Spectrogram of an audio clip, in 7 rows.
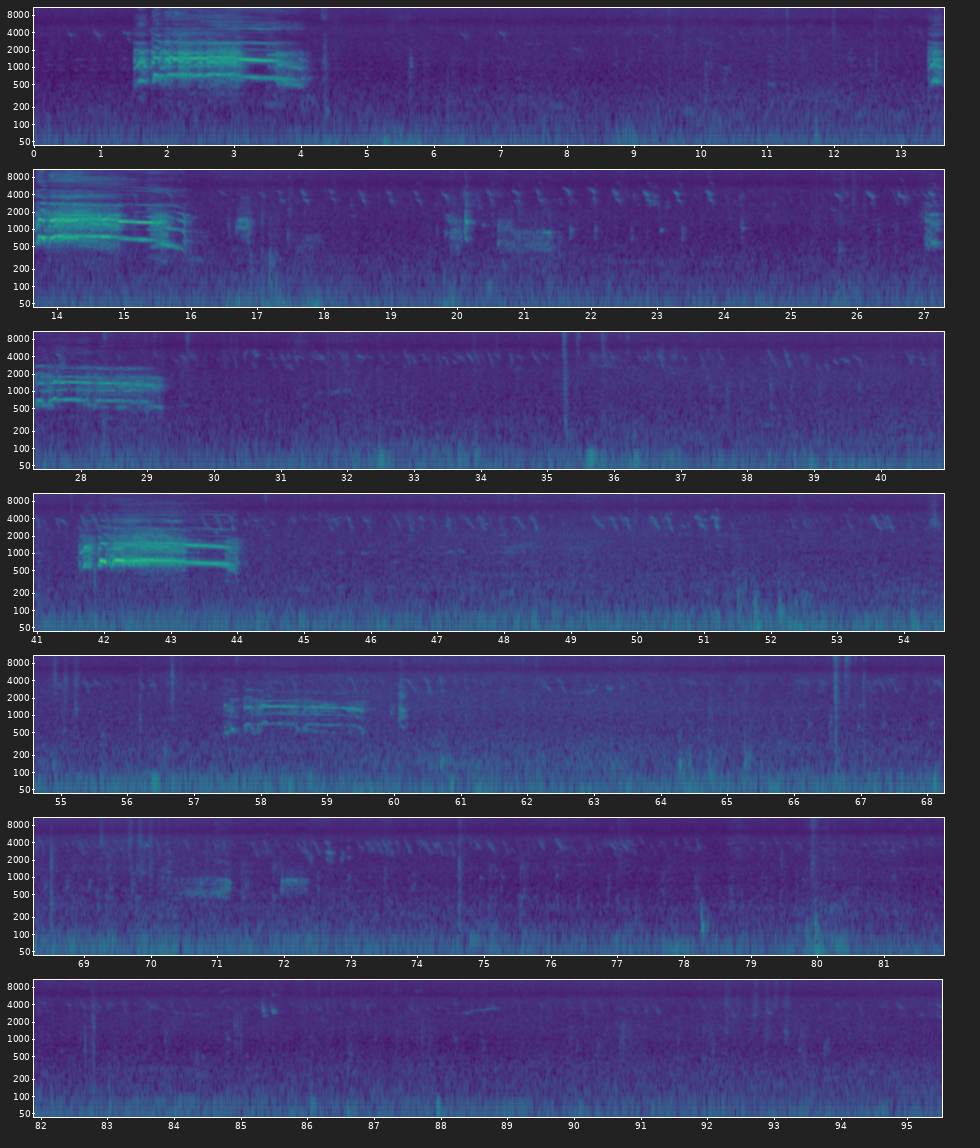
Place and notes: Harmony farm, Choma, Zambia - midday sounds around the farm
heavy mid-day breeze in the large trees... and farm life in motion...
12 July 2016, 13:20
